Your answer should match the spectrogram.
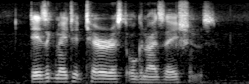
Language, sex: English, male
